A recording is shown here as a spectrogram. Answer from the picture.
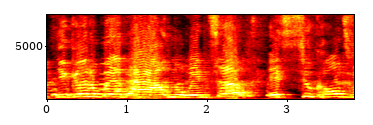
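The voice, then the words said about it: Exaggerated Jersey stereotypical Jewish mom voice. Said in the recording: “like the worst Jersey accent ... Like the stereotypical Jewish mom ... stereotypical Jewish mom”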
